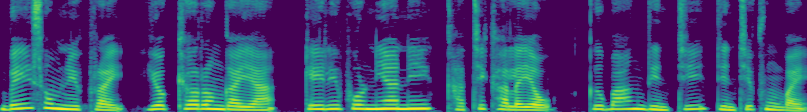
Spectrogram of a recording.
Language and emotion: Bodo, neutral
